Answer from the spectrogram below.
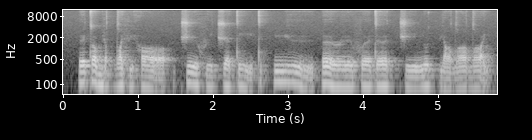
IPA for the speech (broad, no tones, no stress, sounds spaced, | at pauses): ɘ t ɔ bʲ œ t dˤ ə fʲ ə h ɔː | t͡ʃ ɨ f i t͡ʃ œ t iː t | mʲ ɨː | ə ɹ ɘː f əː t əː t t͡ʃ iː n u t pʲ ɘː dˤ ɘː dˤ i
